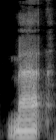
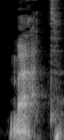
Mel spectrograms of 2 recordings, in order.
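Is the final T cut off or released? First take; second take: cut off; released. First: The final T is cut off, glottalized. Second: The final T is clearly released. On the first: "We cut the T's off the end of words" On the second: "instead of"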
